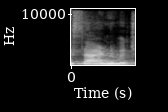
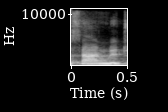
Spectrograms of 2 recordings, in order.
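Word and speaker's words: sandwich: कौन सा साइलेंट है आपको पता है की सैंडविच नहीं होता सैंडविच होता है दी साइलेंट है उसके बाद विच लट्टिस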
